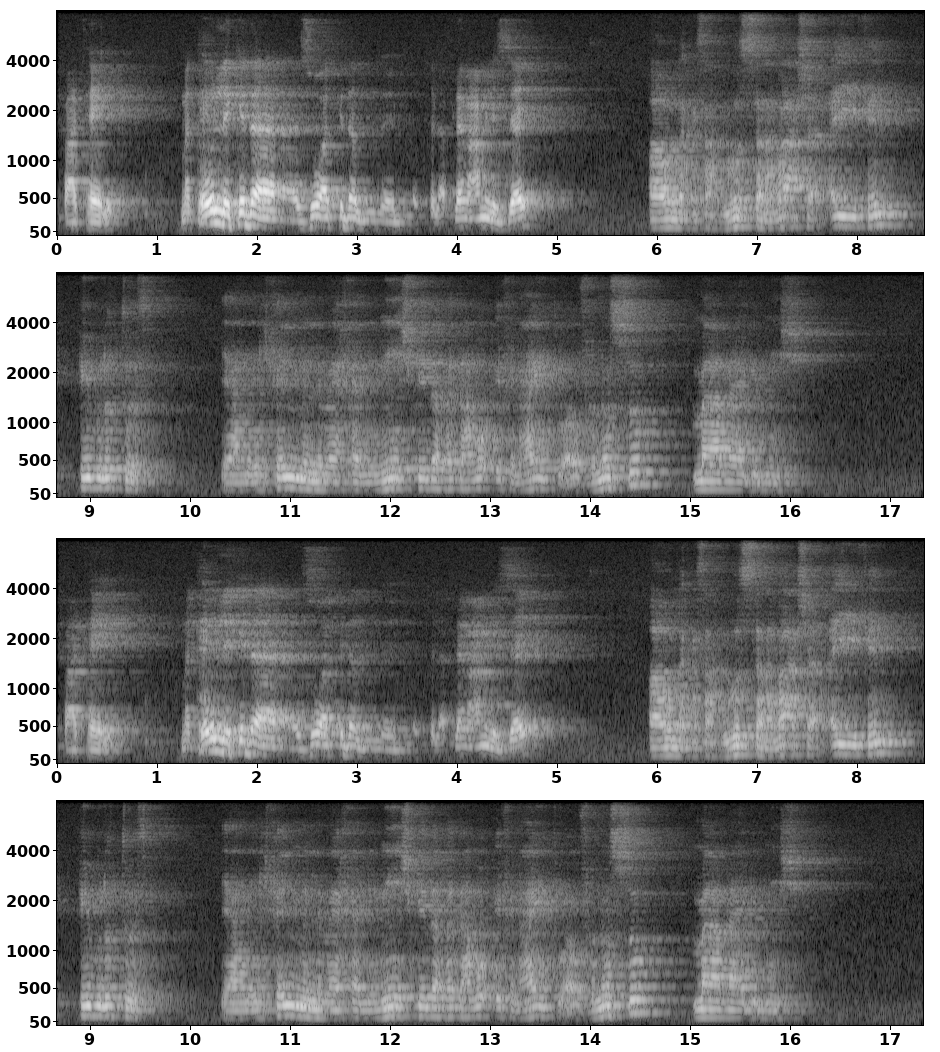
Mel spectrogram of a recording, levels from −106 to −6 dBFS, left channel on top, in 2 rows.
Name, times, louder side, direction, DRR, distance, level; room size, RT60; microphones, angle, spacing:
voice 1, 0.1-0.6 1.2-3.4 3.7-4.7, left 7 dB, 75° left, 6 dB, 0.4 m, -26 dB
voice 2, 5.9-8.4 8.9-9.6 10.3-14.6 15.0-16.1, equal, ahead, -4 dB, 0.7 m, -34 dB
7.7 x 4.3 x 6.4 m, 1.4 s
head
